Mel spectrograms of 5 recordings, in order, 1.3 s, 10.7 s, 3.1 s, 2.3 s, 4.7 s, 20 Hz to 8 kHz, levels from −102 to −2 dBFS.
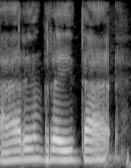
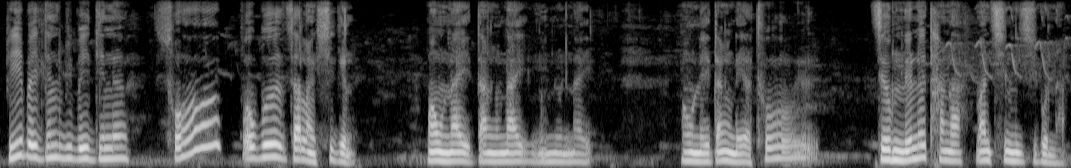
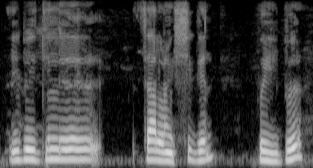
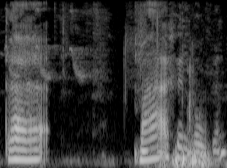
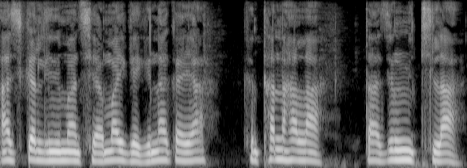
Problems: none marked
